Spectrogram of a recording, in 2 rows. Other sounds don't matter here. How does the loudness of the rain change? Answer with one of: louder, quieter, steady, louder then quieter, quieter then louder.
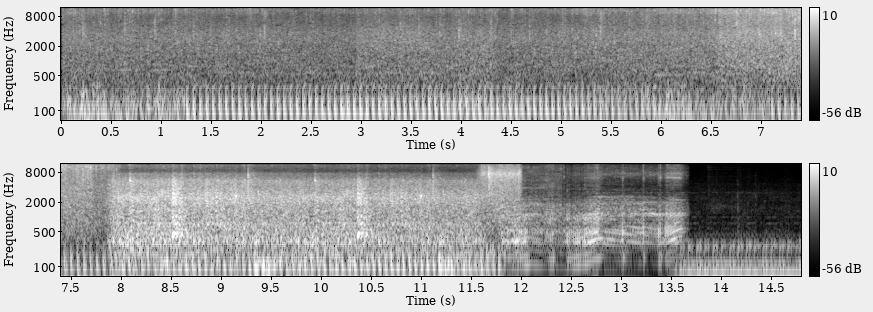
louder.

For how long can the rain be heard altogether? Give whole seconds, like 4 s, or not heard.
12 s.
